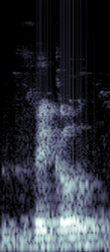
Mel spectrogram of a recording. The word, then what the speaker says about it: vehicle: Many people say vehicle, vehicle. This is called vehicle, vehicle, vehicle, vehicle, vehicle.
